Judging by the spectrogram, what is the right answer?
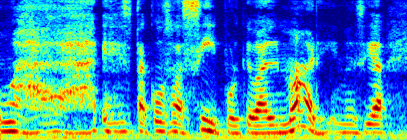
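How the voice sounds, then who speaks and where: A woman with a Guayaquil accent, fairly low pitch and fairly even intonation, amid noticeable background noise and audible room echo. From Ecuador, Guayaquil. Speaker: voice-over artist and creative director. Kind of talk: casual chat. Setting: studio.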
